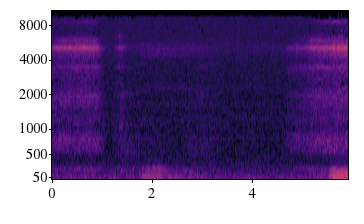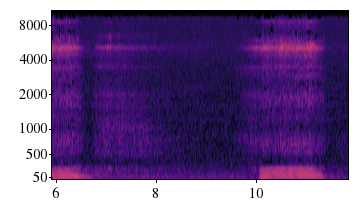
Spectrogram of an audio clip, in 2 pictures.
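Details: Middle-aged man snoring in sleep: loud, low, rattling inspiratory snores about every four seconds, with quieter breaths between. Recorder suspects possible sleep apnea.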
